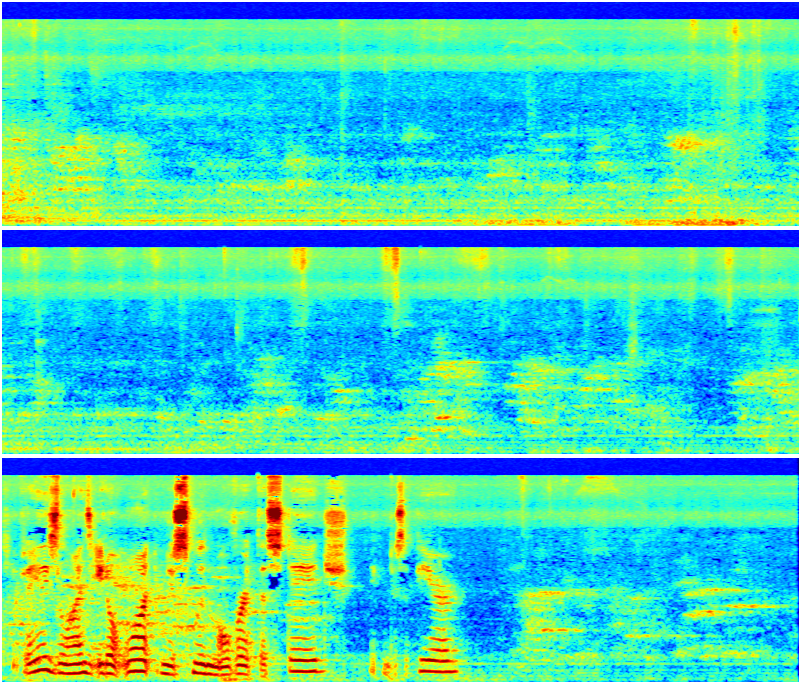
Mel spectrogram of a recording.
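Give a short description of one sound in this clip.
Fingers rub and press soft clay.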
